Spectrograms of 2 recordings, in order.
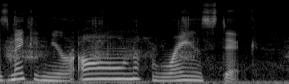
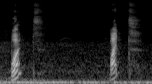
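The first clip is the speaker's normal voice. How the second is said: alert coyote; 5 semitones higher than usual. Shown as a demonstration. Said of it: "So we're gonna be very like".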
